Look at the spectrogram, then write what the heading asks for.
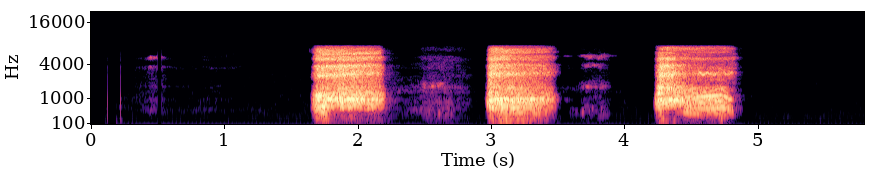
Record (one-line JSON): {"exhalation_length": "5.8 s", "exhalation_amplitude": 29985, "exhalation_signal_mean_std_ratio": 0.42, "survey_phase": "beta (2021-08-13 to 2022-03-07)", "age": "18-44", "gender": "Male", "wearing_mask": "No", "symptom_change_to_sense_of_smell_or_taste": true, "smoker_status": "Current smoker (e-cigarettes or vapes only)", "respiratory_condition_asthma": false, "respiratory_condition_other": false, "recruitment_source": "Test and Trace", "submission_delay": "1 day", "covid_test_result": "Positive", "covid_test_method": "RT-qPCR", "covid_ct_value": 20.7, "covid_ct_gene": "ORF1ab gene", "covid_ct_mean": 21.3, "covid_viral_load": "100000 copies/ml", "covid_viral_load_category": "Low viral load (10K-1M copies/ml)"}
